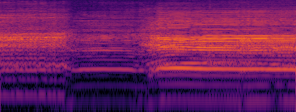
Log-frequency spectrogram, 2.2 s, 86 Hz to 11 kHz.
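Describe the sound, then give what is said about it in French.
Boulonnais sheep rams, one nine months old and one five years old, bleat in drawn-out, wavering nasal calls. The bleating grows louder and higher in its second half and is heard alone. “Ces deux béliers boulonnais de 9 mois et 5 ans assurent la reproduction de l'espèce auprès de 200 brebis avec 6 de leurs congénères.”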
